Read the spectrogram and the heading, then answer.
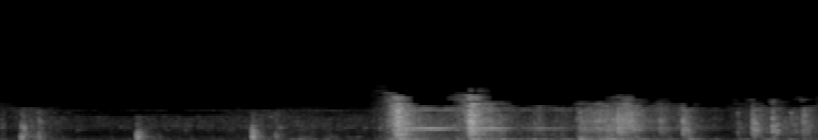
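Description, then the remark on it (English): A shop door latch being thrown shut as the shop closes: a few sharp mechanical clicks, then a louder rattling clunk and scrape of metal near the middle, followed by lighter clicks. No voices. “You throw the latch on the door.”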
